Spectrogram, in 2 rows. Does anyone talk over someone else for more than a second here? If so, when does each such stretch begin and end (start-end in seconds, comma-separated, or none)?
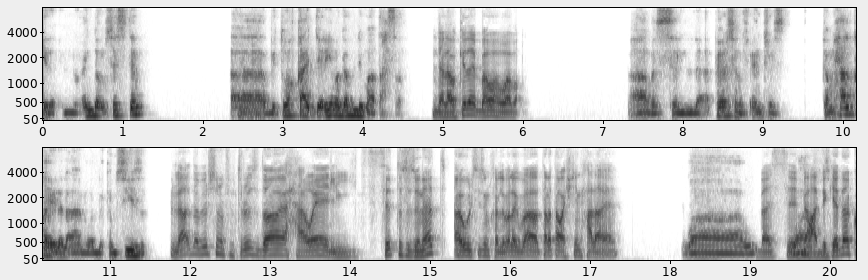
none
